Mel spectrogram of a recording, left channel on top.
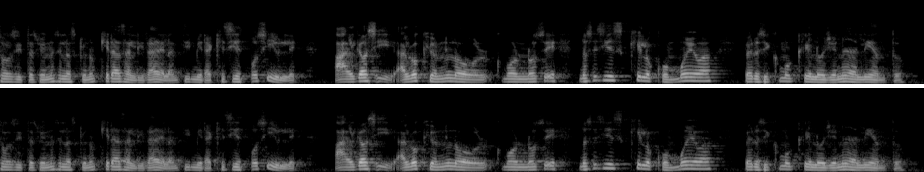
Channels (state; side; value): normal; both; correlation 0.73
